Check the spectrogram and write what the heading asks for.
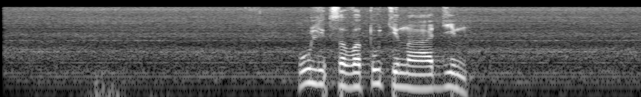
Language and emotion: Russian, neutral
